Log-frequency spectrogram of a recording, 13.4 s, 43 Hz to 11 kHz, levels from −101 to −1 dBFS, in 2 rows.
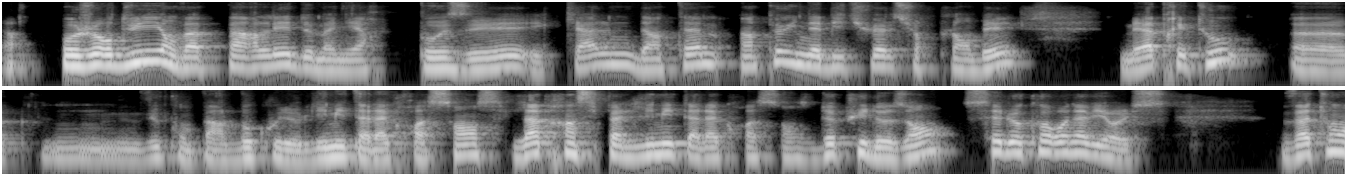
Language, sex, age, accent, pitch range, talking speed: French, male, 30-49, French, 120-160 Hz, 190 wpm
